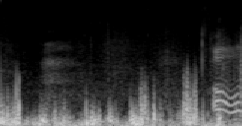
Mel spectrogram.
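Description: Wind buffeting the microphone: a loud, irregular low rumble that rises and falls in gusts.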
